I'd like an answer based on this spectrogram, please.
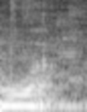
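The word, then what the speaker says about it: は: Kenapa ini tidak dibaca ha? Karena ini adalah partikel, ini partikel wa, jadi dibacanya wa, tabe tewa ikemaseng.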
